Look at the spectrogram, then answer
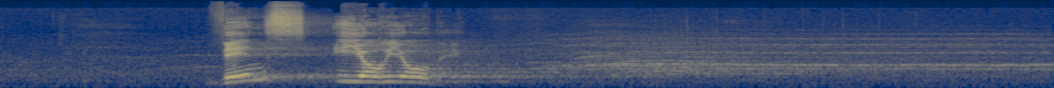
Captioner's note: audience cheers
